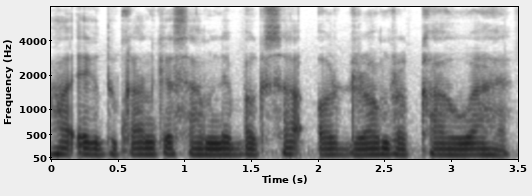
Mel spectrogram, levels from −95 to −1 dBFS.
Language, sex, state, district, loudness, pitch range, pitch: Hindi, male, Jharkhand, Garhwa, -15 LUFS, 110-115 Hz, 110 Hz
